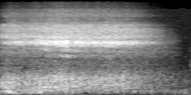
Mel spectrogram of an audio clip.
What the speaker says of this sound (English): A deep inhale, exhale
